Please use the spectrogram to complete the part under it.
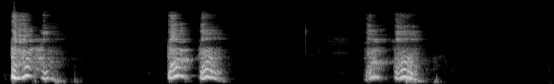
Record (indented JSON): {
  "three_cough_length": "5.5 s",
  "three_cough_amplitude": 32768,
  "three_cough_signal_mean_std_ratio": 0.36,
  "survey_phase": "beta (2021-08-13 to 2022-03-07)",
  "age": "45-64",
  "gender": "Male",
  "wearing_mask": "No",
  "symptom_none": true,
  "smoker_status": "Never smoked",
  "respiratory_condition_asthma": false,
  "respiratory_condition_other": false,
  "recruitment_source": "REACT",
  "submission_delay": "3 days",
  "covid_test_result": "Negative",
  "covid_test_method": "RT-qPCR",
  "influenza_a_test_result": "Negative",
  "influenza_b_test_result": "Negative"
}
